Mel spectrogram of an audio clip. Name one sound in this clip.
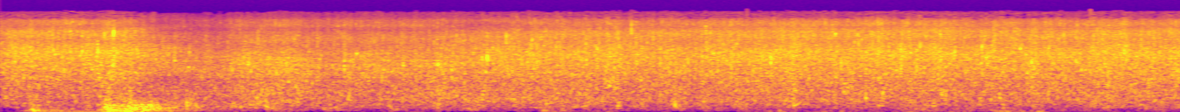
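A river rushes and splashes over rapids close by.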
